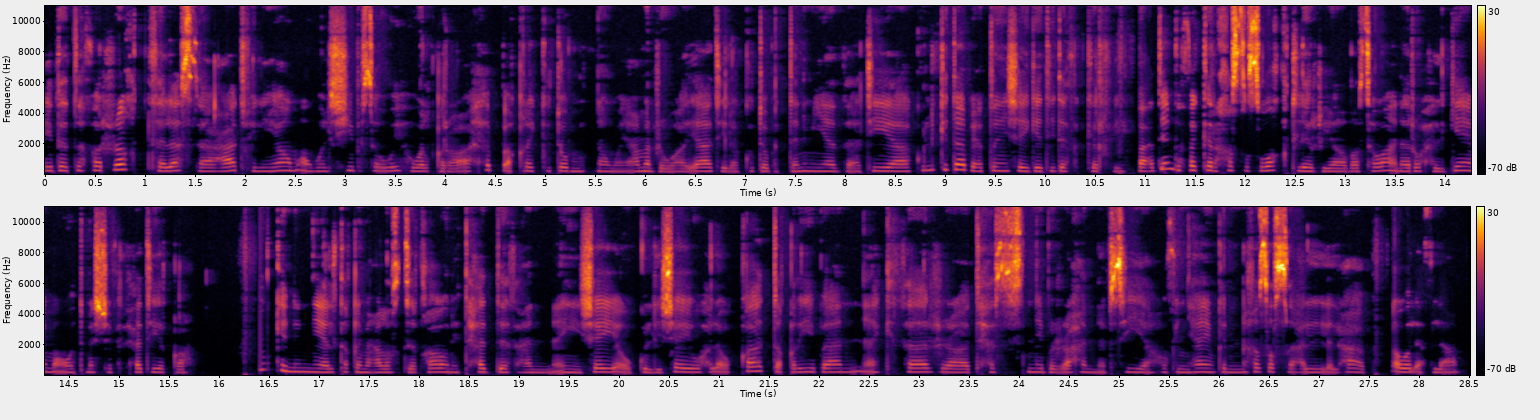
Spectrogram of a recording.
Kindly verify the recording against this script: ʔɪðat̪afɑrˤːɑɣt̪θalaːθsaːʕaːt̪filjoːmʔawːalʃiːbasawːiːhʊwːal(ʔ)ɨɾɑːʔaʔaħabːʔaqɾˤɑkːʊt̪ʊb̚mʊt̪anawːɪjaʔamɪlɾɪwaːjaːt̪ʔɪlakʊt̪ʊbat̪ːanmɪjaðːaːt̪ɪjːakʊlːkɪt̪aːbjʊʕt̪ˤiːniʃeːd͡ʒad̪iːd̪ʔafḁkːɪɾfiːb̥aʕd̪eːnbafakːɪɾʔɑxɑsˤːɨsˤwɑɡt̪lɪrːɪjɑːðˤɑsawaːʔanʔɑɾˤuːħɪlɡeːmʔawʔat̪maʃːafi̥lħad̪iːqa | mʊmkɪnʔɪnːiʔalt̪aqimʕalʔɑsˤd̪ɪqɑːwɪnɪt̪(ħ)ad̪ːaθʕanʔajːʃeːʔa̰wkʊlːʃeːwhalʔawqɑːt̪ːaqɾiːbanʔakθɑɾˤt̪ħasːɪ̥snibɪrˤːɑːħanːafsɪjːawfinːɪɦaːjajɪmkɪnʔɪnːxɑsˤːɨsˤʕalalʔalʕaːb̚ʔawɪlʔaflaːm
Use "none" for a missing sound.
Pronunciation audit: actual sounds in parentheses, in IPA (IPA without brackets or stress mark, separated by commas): q, ħ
